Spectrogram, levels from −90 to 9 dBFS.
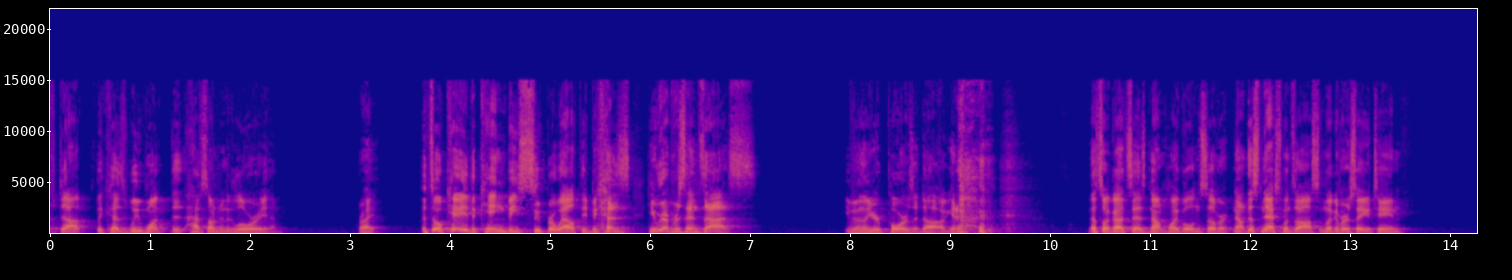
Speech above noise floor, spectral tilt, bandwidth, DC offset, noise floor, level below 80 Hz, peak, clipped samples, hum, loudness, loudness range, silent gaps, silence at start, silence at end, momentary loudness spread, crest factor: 51 dB; -3.5 dB/octave; 15.5 kHz; under 0.1%; -82 dBFS; -70 dBFS; -8 dBFS; under 0.1%; none; -31 LUFS; 6 LU; none; 0 s; 0.75 s; 10 LU; 24 dB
